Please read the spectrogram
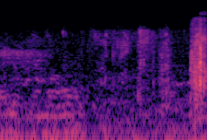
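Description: A dog pushing through a thuja hedge and turning away, with rustling and scuffing that thickens from about halfway in. A low rumble from the camera on the dog's back runs underneath.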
